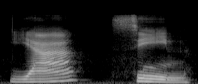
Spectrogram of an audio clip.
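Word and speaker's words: يس: thing to know is these abbreviated letters are pronounced as the names of the letters not as sounds so the first example we've got here and it's from the earth manuscript is yeah scene okay so these are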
